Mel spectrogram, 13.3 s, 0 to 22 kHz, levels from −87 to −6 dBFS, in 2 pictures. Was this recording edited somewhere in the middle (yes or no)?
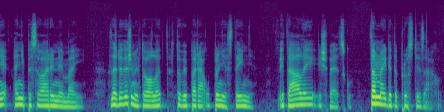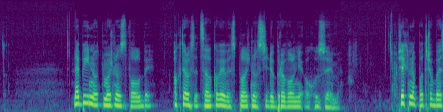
no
